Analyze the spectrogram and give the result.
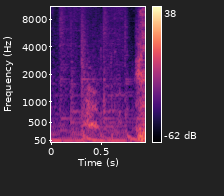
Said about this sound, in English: No, no, no, bad doggy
